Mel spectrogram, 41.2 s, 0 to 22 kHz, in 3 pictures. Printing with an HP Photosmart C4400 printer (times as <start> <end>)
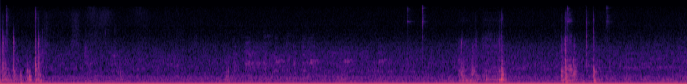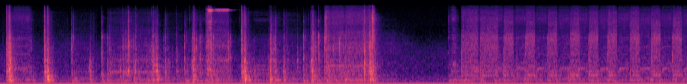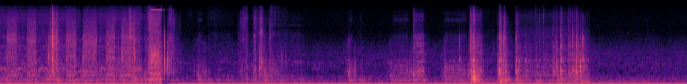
13.9 14.4, 15.2 17.7, 18.8 21.3, 22.7 30.7, 35.3 39.3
